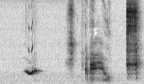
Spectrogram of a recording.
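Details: Pet African grey parrot talking with a northern English (Yorkshire) accent indoors: a brief whistled squeak, then breathy hissing consonants and a voiced speech-like phrase ending in a sharp hiss.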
